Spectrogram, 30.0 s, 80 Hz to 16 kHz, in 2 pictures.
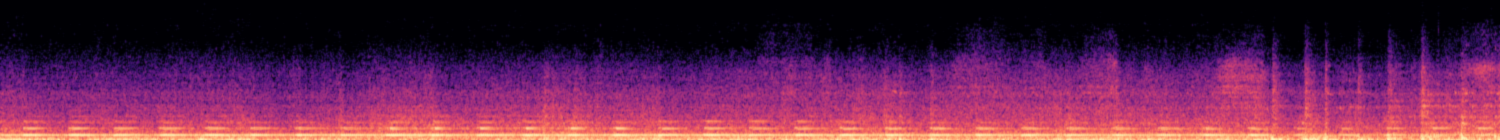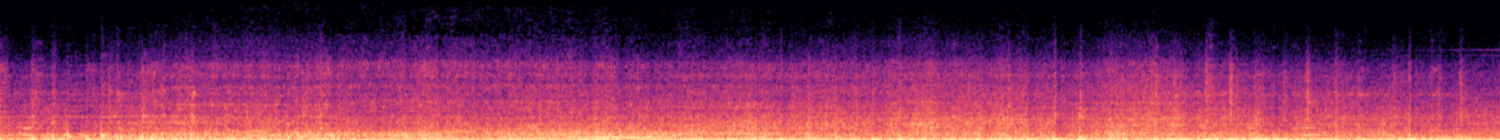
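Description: Level-crossing warning bell ringing in a steady fast repetition for about the first half, then a JR Kyushu KiHa 200 diesel railcar running past, its engine and wheels making a low rumble over the rails.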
